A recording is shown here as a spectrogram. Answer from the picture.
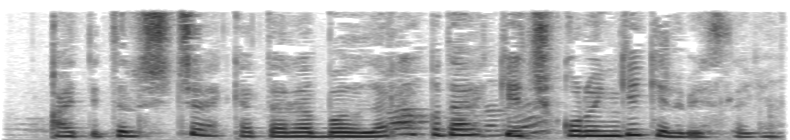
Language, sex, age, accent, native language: Uzbek, female, under 19, Samarqand, Uzbek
